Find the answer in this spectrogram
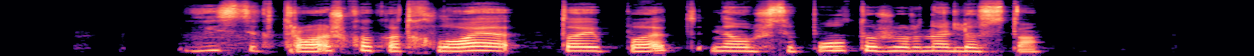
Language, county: Lithuanian, Vilnius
